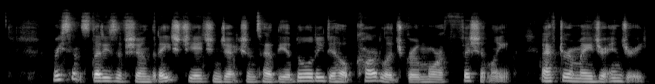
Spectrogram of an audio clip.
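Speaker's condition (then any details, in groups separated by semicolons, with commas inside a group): No condition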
